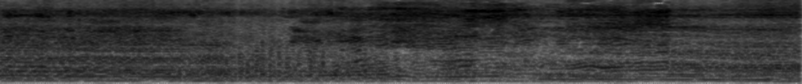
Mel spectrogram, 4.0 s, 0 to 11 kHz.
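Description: Small-capacity racing motorcycle engines, 150 cc class, running hard on a circuit. The engine note slides down over the first second or so, then rises and falls again as a bike accelerates and backs off for the corners.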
